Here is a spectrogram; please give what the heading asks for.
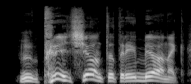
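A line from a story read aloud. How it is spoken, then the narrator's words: Man laughing loudly. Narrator (Russian): хохотал большой красивый охотник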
